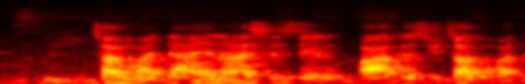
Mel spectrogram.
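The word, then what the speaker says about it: Dionysus: Without talking about I think I think it's pronounced Dionis, right? Talking about Dianisis and Bakas, you're talking about the same deity but different culture, right?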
